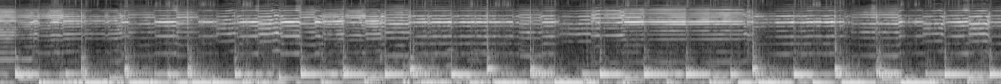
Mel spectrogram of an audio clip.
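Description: Live East Javanese jaranan gamelan music, played loud: a high melody line over repeated drum strokes and sustained gong tones.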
